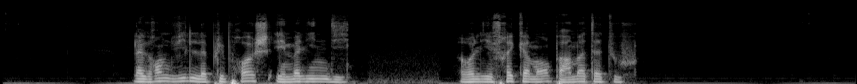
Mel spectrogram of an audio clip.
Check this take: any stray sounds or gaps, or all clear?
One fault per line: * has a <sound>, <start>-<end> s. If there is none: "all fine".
all fine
